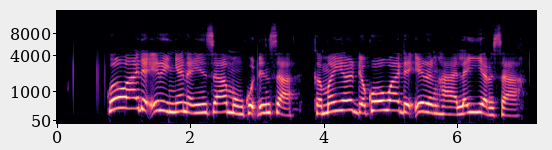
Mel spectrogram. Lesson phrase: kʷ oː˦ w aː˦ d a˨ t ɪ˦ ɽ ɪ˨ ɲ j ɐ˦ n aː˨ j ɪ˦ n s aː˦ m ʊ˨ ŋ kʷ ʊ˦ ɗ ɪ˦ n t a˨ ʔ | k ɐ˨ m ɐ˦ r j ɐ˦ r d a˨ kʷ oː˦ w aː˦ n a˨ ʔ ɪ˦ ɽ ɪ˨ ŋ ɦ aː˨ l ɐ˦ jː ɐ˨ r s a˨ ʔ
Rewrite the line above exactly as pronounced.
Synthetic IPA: kʷ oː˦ w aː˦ d a˨ ʔ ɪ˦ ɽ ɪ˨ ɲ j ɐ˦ n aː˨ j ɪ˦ n s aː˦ m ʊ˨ ŋ kʷ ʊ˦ ɗ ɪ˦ n s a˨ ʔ | k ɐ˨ m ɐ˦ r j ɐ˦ r d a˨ kʷ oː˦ w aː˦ d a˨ ʔ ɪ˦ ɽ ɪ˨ ŋ ɦ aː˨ l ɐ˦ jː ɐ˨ r s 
